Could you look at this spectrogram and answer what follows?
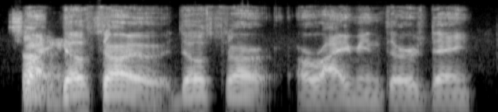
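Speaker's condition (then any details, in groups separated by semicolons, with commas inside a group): ALS; right side and left hand weakness, cane, leg brace; losing speech and swallowing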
